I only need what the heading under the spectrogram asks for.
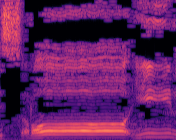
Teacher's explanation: ألا ترى أن إسرائيل ألفها فخمت لأنها وقعت بعد راء مفخمة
